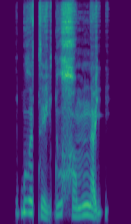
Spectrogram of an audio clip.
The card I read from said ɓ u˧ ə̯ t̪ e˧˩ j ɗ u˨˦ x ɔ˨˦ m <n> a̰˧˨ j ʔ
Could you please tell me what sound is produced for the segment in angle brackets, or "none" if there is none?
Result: n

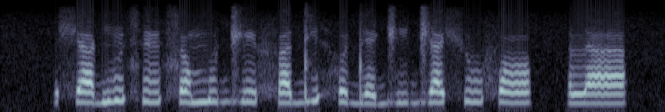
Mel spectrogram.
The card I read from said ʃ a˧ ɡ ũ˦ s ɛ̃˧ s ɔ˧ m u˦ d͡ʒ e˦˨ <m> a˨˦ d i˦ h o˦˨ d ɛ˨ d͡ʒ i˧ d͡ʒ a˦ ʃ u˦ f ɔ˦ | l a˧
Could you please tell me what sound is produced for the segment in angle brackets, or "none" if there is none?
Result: f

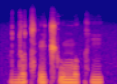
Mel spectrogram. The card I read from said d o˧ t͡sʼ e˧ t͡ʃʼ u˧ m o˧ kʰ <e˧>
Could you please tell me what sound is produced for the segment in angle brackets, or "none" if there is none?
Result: i˧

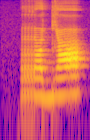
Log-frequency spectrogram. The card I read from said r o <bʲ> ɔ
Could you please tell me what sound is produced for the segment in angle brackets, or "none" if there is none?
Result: bʲ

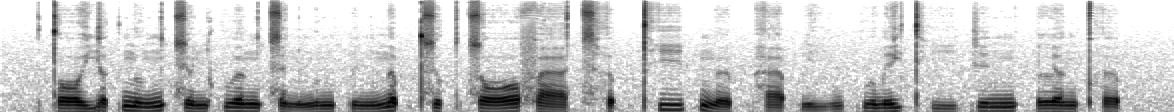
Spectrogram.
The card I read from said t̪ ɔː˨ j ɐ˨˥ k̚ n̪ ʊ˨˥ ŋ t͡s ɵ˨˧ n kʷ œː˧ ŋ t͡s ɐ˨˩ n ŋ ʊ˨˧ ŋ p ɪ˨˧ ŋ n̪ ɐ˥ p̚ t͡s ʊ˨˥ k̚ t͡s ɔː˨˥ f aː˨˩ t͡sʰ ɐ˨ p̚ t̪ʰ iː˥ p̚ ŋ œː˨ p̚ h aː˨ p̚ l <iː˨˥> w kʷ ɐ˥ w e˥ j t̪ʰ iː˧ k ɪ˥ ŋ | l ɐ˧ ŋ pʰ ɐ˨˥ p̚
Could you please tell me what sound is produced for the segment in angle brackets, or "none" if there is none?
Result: iː˨˥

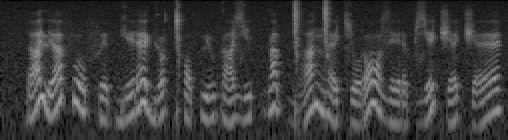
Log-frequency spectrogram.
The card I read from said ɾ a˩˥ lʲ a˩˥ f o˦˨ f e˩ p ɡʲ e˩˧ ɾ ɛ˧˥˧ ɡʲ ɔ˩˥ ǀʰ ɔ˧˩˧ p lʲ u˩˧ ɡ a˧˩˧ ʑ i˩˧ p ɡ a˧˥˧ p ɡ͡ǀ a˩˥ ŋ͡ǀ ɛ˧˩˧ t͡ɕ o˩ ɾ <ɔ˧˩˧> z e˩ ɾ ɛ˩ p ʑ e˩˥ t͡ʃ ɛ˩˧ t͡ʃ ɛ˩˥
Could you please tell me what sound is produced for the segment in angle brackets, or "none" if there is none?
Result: ɔ˧˥˧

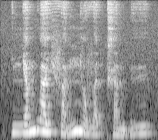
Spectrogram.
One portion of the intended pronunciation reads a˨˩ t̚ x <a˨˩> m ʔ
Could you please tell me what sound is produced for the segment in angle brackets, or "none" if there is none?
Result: a˨˩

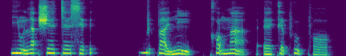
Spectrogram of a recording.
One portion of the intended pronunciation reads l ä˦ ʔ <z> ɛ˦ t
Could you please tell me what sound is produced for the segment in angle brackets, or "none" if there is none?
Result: ʃ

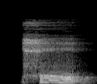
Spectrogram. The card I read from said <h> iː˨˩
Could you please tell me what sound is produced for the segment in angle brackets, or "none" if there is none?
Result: h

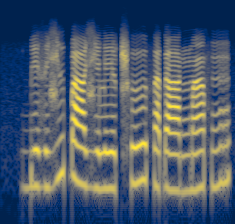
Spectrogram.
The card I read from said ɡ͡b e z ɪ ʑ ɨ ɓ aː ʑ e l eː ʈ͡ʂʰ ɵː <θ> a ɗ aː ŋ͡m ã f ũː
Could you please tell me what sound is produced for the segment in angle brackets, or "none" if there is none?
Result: θ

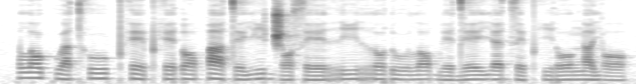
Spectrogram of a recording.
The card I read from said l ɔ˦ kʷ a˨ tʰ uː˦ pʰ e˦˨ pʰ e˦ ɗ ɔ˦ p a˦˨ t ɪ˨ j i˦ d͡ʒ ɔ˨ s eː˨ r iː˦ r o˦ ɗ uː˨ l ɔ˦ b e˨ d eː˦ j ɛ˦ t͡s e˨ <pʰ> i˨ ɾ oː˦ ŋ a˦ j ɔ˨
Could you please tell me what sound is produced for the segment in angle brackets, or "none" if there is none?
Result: pʰ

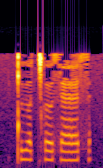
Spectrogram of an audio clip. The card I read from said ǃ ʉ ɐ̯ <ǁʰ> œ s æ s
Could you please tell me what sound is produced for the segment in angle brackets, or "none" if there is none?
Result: ǀʰ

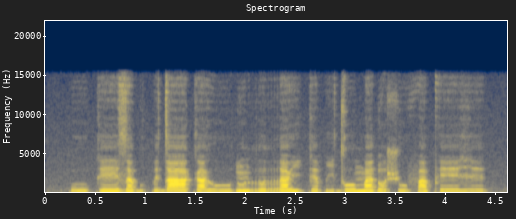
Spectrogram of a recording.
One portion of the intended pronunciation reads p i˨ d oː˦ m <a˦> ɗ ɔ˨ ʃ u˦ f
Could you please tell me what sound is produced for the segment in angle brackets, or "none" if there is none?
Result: a˦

